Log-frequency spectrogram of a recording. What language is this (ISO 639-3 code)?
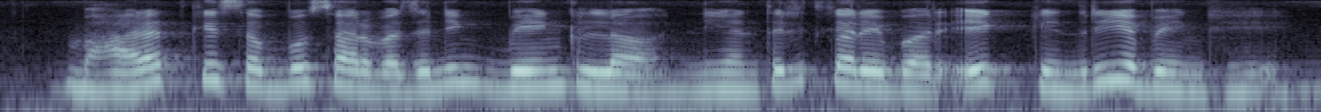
hne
